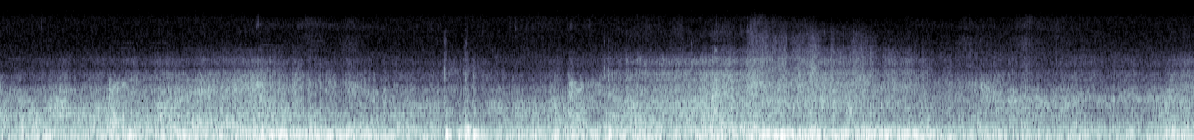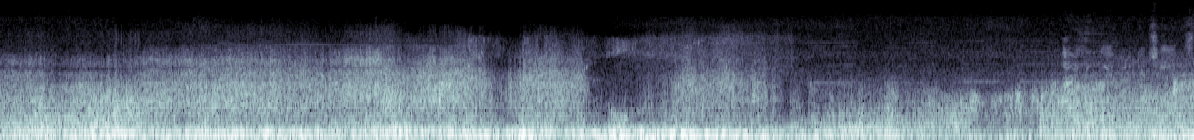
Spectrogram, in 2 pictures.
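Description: Strong wind rushes and buffets loudly past close by.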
